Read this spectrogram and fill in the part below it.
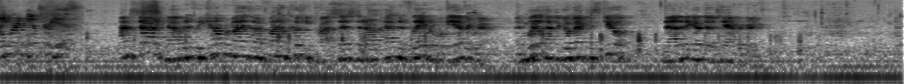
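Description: Small dogs growl playfully while tugging at cloth.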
